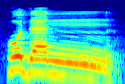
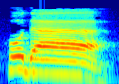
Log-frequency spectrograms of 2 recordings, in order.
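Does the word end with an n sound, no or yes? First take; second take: yes; no. First: The word ends with an n sound. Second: The word ends on a long a vowel. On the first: The reading continues without stopping. "If we continue reading, we would say hudan" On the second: The reading stops on this word. "If we stop on it, we will say, Huda"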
